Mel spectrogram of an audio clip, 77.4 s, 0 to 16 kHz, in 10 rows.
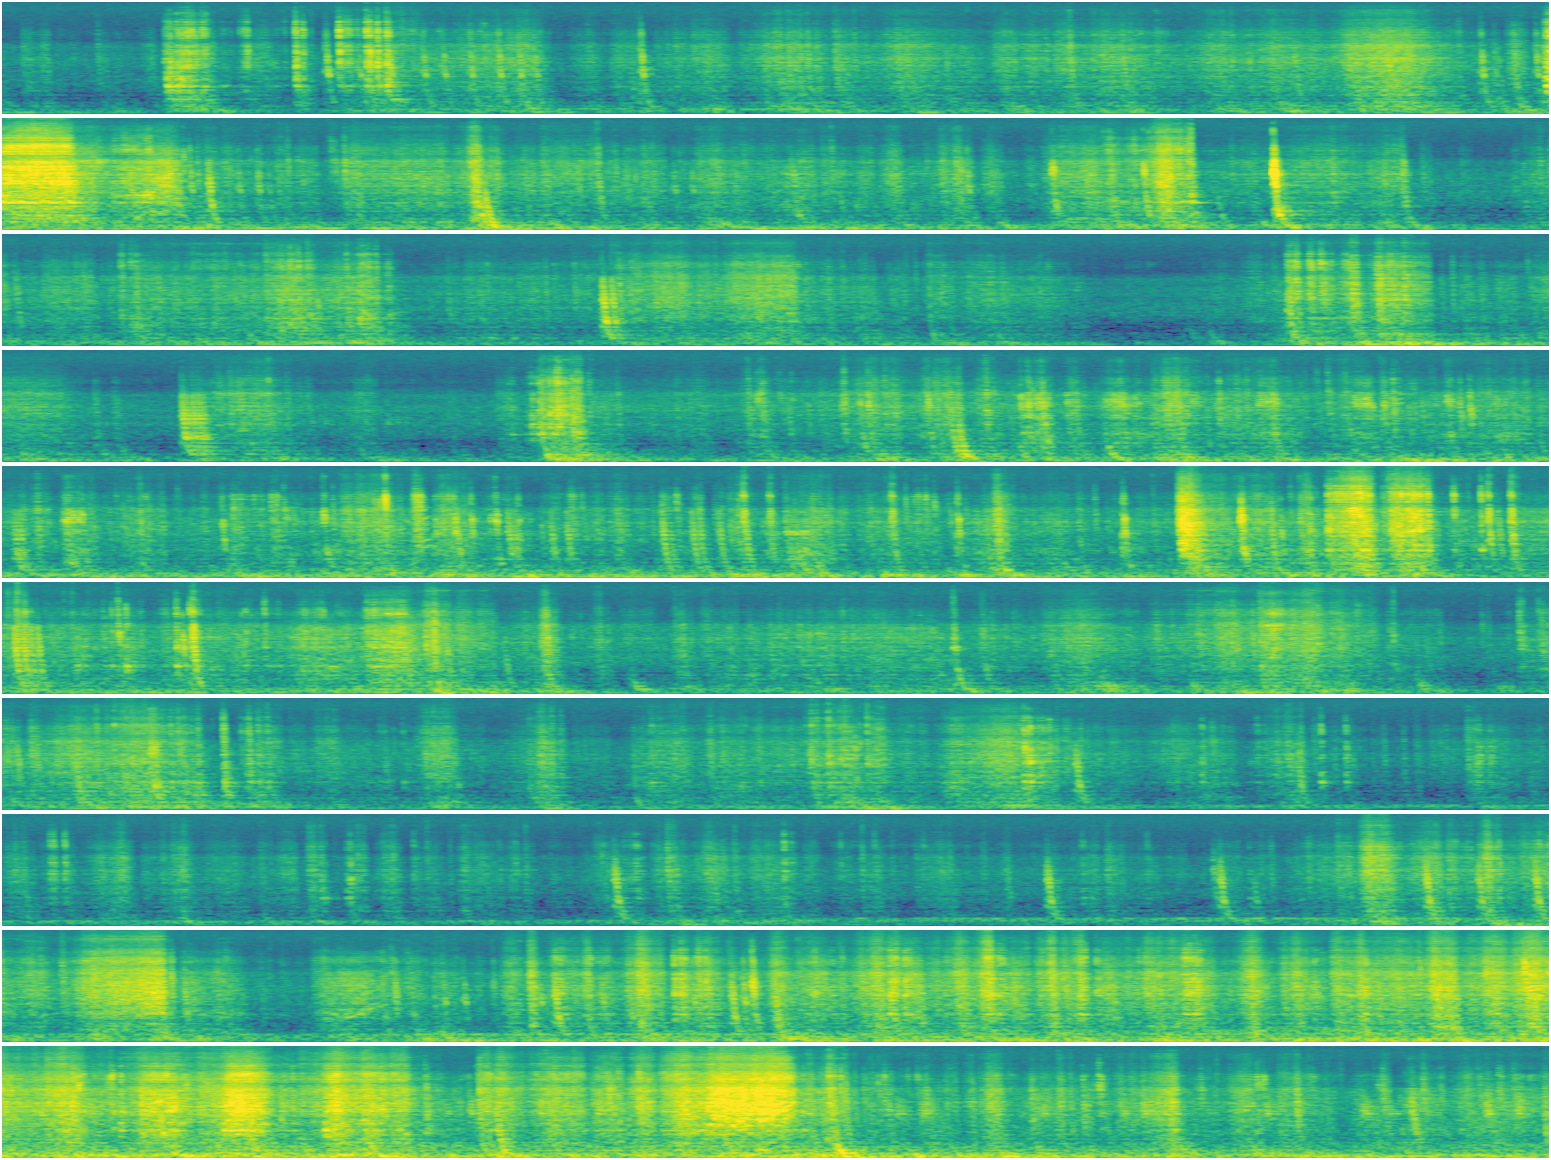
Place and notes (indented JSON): {
  "title": "A. Juozapavičiaus pr., Kaunas, Lithuania - Two flagpoles",
  "date": "2021-04-22 14:17:00",
  "description": "Contact microphone recording of two flagpoles standing next to each other. Four microphones were attached to the cables that are holding the flags, that are highly transmissive of every tiny movement of the flag. Changing direction and strength of the wind results in a vast variety of micro movements, resulting in a jagged and ever-changing soundscape. Recorded using ZOOM H5.",
  "latitude": "54.87",
  "longitude": "23.94",
  "altitude": "34",
  "timezone": "Europe/Vilnius"
}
